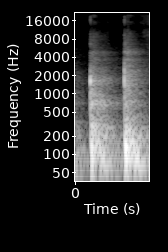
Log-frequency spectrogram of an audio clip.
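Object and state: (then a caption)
Hollow-sounding wooden subfloor. Two knocks on a painted wooden subfloor that sits higher in one spot than another give dull, low thuds centered around 80 Hz that ring briefly. The floor sounds hollow at a spot with a distinct depression.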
